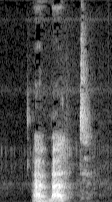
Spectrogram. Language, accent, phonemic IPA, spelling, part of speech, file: French, Canada, /a.bat/, abattent, verb, LL-Q150 (fra)-abattent.wav
- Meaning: third-person plural present indicative/subjunctive of abattre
